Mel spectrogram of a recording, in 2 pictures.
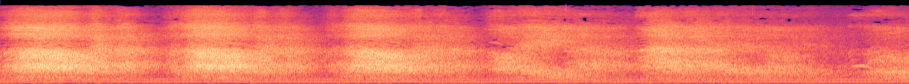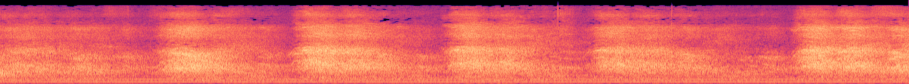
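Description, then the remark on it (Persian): A large crowd chants the takbir in unison, loud rhythmic bursts of shouted voices rising and falling roughly every two to three seconds, repeating the same religious cry over and over. “این فریاد رسای همه مردم ماست و تکبیر امروز اونها هم نشون دهنده همراهی با این نظره.”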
